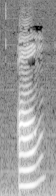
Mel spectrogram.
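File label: "ang2", Mandarin Chinese, second tone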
